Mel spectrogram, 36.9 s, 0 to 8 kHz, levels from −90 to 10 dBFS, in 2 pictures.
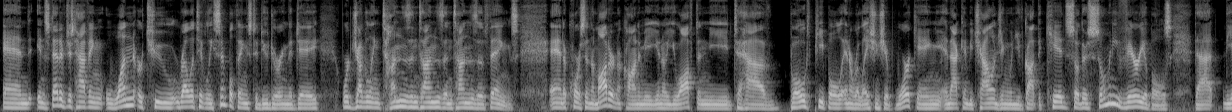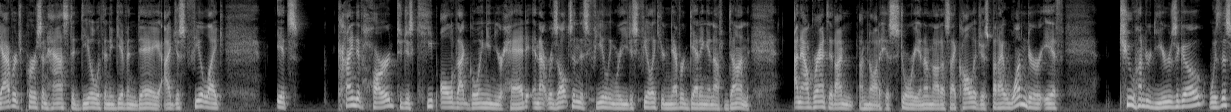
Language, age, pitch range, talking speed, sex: English, 30-49, 110-140 Hz, 205 wpm, male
